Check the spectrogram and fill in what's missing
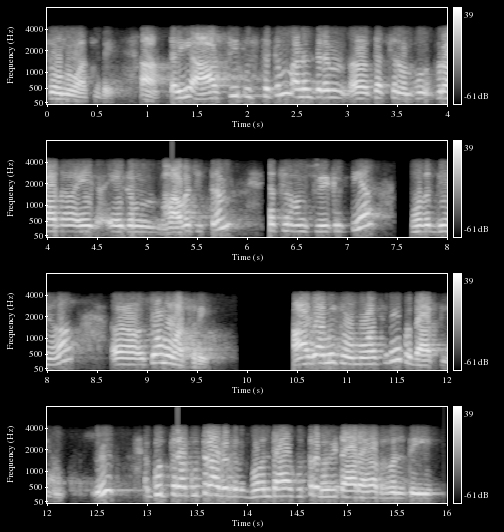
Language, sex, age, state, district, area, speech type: Sanskrit, male, 30-45, Kerala, Palakkad, urban, conversation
